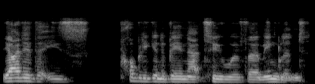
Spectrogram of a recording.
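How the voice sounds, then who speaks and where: A man rattles through his points at a quick clip, his voice sitting in an ordinary middle register. He rambles and hedges, circling back over his own sentences in a relaxed football debate. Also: mid-range voice, slight background noise. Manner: rambling, piles up restarts and hedges. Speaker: podcast co-host.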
